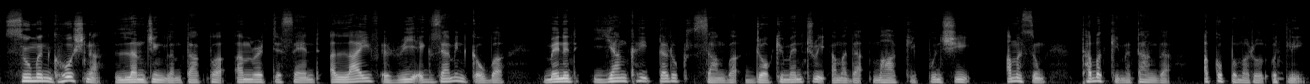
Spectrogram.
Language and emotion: Manipuri, neutral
